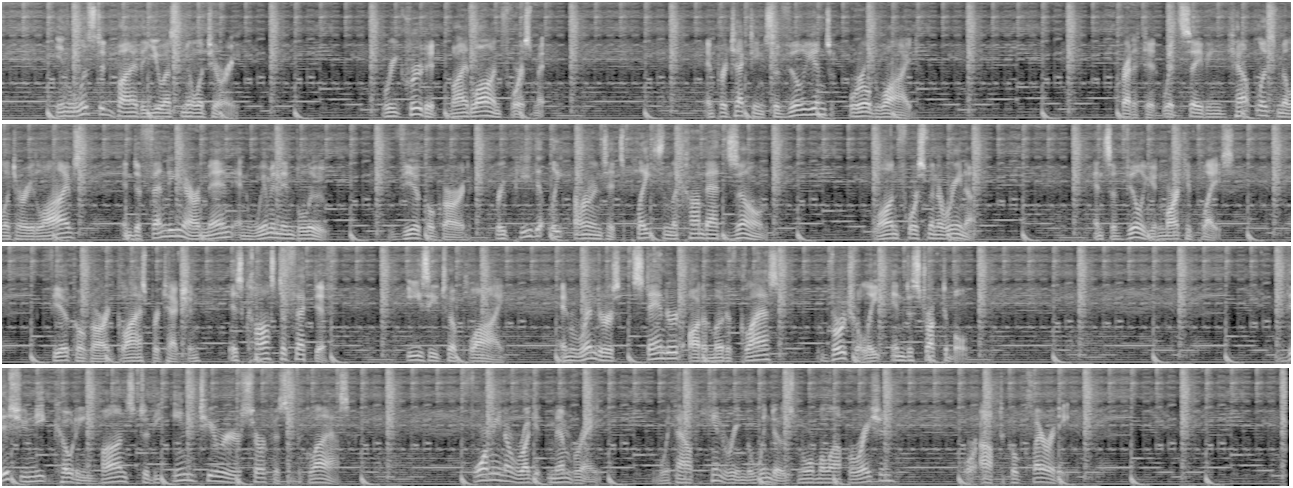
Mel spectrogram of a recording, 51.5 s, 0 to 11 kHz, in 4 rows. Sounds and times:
Music: 0:00.0 - 0:51.5
Speech: 0:00.6 - 0:02.4, 0:03.9 - 0:05.5, 0:07.1 - 0:09.2, 0:11.2 - 0:16.2, 0:16.8 - 0:20.6, 0:21.7 - 0:22.7, 0:23.8 - 0:25.3, 0:26.3 - 0:29.2, 0:29.9 - 0:35.5, 0:38.6 - 0:42.2, 0:43.4 - 0:47.7, 0:48.3 - 0:49.4.

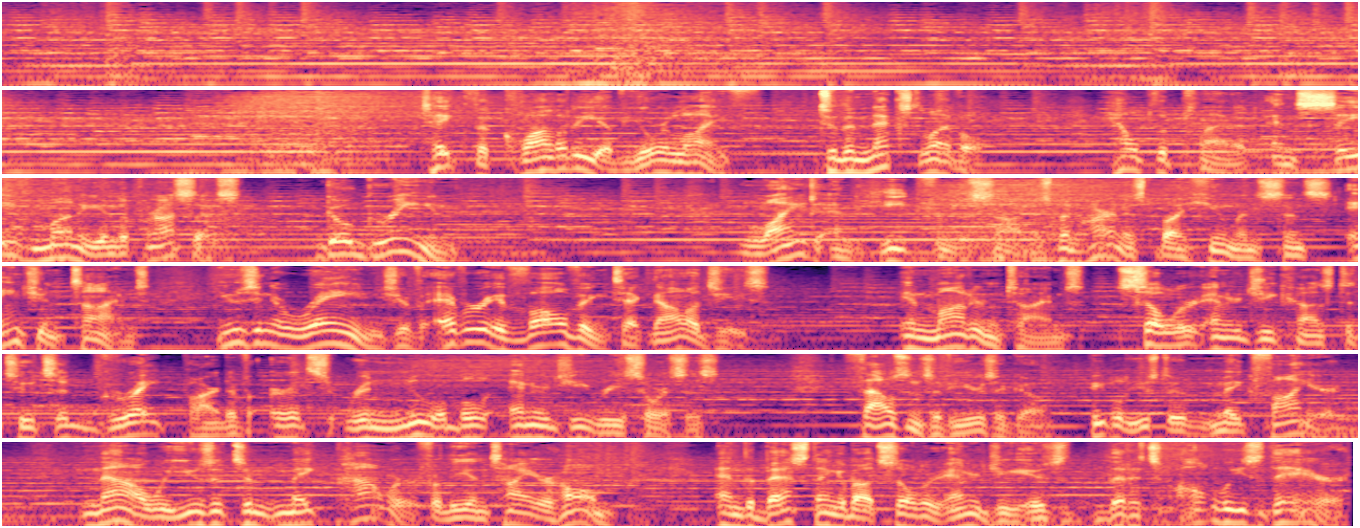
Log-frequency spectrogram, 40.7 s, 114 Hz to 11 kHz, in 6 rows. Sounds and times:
Music: 0:00.0 - 0:40.6
Speech: 0:08.9 - 0:15.9, 0:17.2 - 0:24.2, 0:24.8 - 0:40.6.

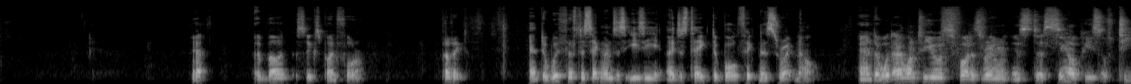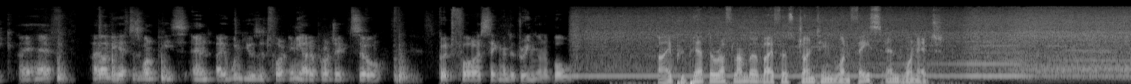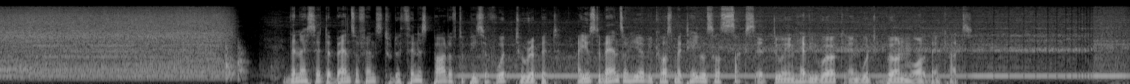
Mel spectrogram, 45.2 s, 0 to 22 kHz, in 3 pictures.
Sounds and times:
Sawing: 0:22.7 - 0:33.3, 0:36.2 - 0:45.2
Wood: 0:33.0 - 0:33.9.

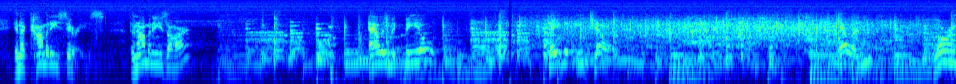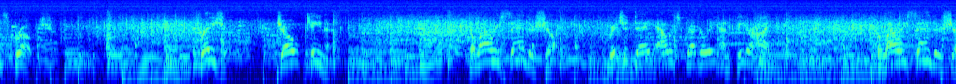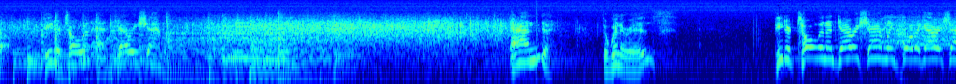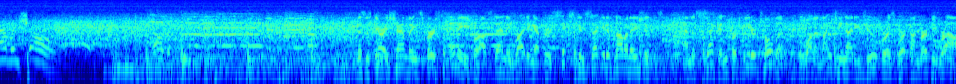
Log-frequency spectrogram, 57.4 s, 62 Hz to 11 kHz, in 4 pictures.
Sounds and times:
Speech: 0:00.2 - 0:02.9, 0:05.6 - 0:06.6, 0:08.2 - 0:09.2, 0:12.6 - 0:13.1, 0:14.0 - 0:15.1, 0:18.5 - 0:19.4, 0:21.4 - 0:22.8, 0:23.4 - 0:25.9, 0:27.5 - 0:31.2, 0:36.4 - 0:37.1, 0:37.7 - 0:38.8, 0:40.3 - 0:43.8, 0:48.4 - 0:57.3
Music: 0:02.2 - 0:36.8, 0:41.4 - 0:57.3.

